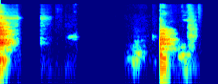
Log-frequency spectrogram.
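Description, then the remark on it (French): A dog barks sharply once, then after a quiet pause gives a louder, fuller bark, with a few softer yelps or grumbles around it; these are the speaker's own dogs. No talking. “J'ai mes chiens qui sont d'accord avec moi.”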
